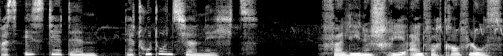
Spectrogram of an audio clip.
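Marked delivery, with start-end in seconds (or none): 0.0-2.6 worried, anxious whisper, voice trembling and shaking. Bambi tries to comfort Faline, worried whisper with a trembling voice. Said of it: "flüsterte er ganz besorgt, aber seine Stimme zitterte".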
